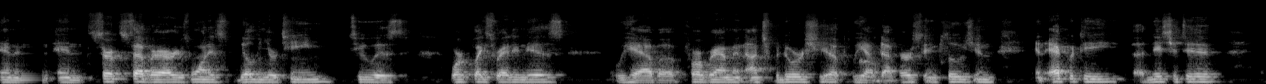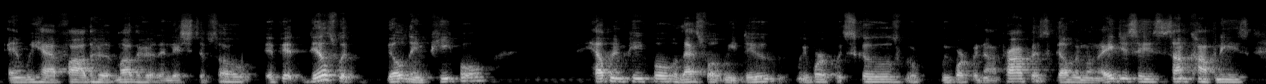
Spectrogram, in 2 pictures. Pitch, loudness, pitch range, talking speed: 115 Hz, -23 LUFS, 105-125 Hz, 140 wpm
